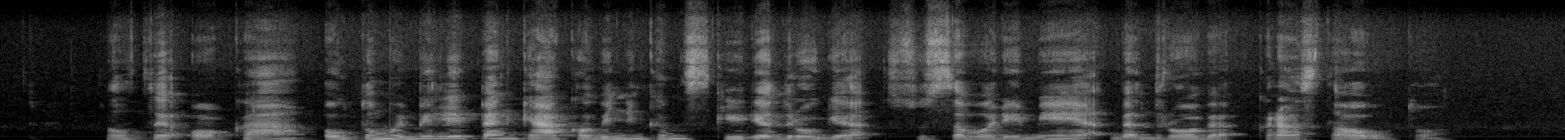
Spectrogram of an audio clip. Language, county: Lithuanian, Alytus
